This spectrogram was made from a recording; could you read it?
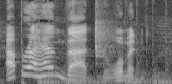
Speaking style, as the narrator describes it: Doran still disguised as Bebe, he yells

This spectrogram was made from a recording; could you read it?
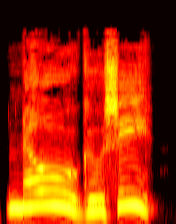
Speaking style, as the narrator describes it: cried Giselle

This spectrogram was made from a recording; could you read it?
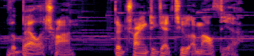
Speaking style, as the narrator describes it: replied Steve

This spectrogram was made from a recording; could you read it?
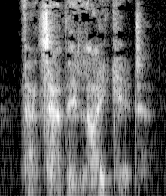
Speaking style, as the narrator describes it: whispered

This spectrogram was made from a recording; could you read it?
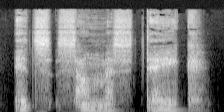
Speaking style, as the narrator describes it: she said faintly

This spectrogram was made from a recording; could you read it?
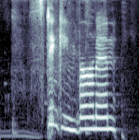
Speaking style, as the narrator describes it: Bidlow shouted

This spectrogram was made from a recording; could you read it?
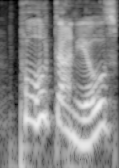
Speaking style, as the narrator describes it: Martin laughed, as if it was funnier than the two Ronnies, his laughter tinged with abject terror

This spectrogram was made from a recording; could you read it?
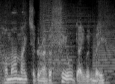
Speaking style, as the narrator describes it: he said, with a groan

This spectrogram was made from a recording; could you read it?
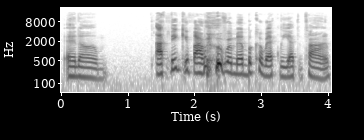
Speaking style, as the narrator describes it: the grandmother laughed

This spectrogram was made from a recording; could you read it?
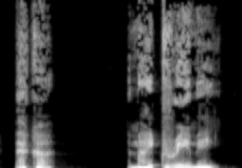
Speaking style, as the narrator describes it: She gasped

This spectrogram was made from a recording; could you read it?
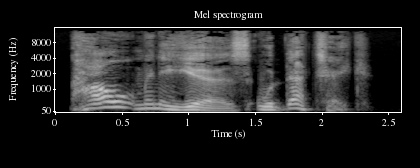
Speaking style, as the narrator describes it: Sheridan snapped

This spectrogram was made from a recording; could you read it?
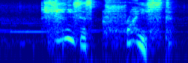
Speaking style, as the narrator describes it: Miss Jameson gasped, in fright

